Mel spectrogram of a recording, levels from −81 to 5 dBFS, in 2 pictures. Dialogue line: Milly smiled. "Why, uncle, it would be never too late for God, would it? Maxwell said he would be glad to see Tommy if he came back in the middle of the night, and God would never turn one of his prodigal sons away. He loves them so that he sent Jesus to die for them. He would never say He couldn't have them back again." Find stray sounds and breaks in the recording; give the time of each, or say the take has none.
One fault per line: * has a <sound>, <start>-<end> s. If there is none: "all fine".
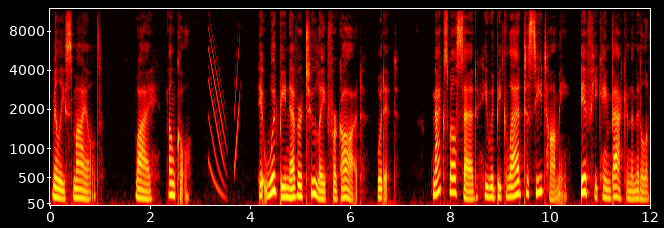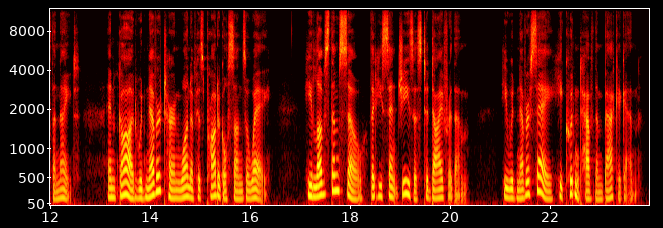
* has a chirp, 3.2-3.8 s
